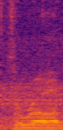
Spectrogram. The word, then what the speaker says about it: Varroa: It's spelled B-A-R-R-O. Varroa mite.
